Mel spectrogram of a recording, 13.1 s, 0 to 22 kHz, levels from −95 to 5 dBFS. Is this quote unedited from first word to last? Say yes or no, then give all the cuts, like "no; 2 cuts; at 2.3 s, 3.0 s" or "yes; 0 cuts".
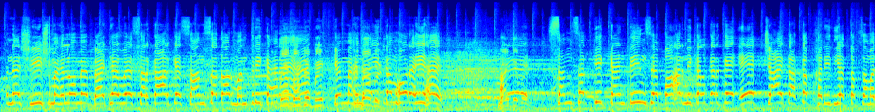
yes; 0 cuts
